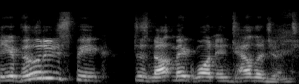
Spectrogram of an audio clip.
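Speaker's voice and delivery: coolly delivered with zero emotion. Retelling a cold movie line with no emotion: deadpan Qui-Gon Jinn line. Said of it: "no emotion behind it".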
